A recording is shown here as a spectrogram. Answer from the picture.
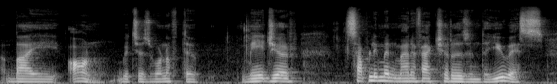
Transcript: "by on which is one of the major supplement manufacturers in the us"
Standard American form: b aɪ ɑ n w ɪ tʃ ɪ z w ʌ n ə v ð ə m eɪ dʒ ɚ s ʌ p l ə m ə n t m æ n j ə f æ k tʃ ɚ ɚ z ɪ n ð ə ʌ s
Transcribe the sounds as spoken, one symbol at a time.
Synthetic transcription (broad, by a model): b aɪ ɑ n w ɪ tʃ ɪ z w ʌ n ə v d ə m eɪ dʒ ɚ s ʌ p l ə m ə n t m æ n j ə f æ k tʃ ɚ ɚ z ɪ n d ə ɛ s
